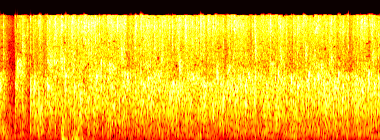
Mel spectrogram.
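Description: Sustained applause from an audience, a dense, steady wash of many hands clapping at an even loudness for several seconds, with no voices standing out.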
